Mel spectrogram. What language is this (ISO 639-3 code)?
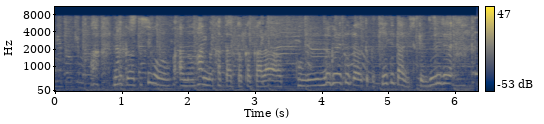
jpn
